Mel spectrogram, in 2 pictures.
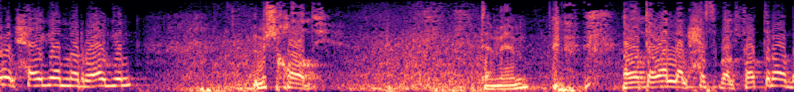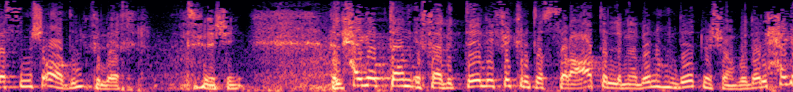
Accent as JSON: {"language": "Arabic", "country": "Egypt", "said": "طبعا انت عارفين عاداتنا كمصريين تمام، نشتم بعضنا"}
